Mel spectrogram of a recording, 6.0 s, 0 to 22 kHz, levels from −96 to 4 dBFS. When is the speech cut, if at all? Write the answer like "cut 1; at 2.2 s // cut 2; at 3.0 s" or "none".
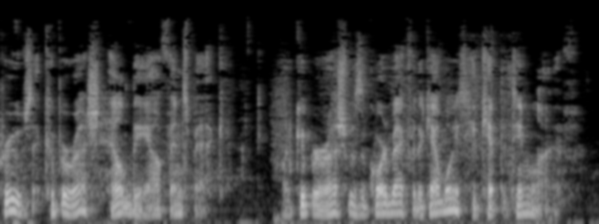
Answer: cut 1; at 2.7 s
